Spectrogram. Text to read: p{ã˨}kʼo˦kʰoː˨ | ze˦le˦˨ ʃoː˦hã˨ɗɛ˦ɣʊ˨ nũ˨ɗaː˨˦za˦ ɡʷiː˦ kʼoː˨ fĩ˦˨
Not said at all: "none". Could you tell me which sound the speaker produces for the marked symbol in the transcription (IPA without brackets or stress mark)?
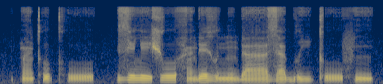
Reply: ã˨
